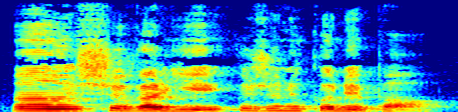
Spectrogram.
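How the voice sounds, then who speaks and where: A proud knight of old romance, courtly and boastful in his speech, as a woman reader voices him. The voice stays close to the reader's own, in a mid pitch. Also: unhurried, a little mellow, lightly acted.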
